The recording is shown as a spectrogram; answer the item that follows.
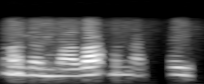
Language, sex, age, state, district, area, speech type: Bodo, female, 60+, Assam, Kokrajhar, rural, conversation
